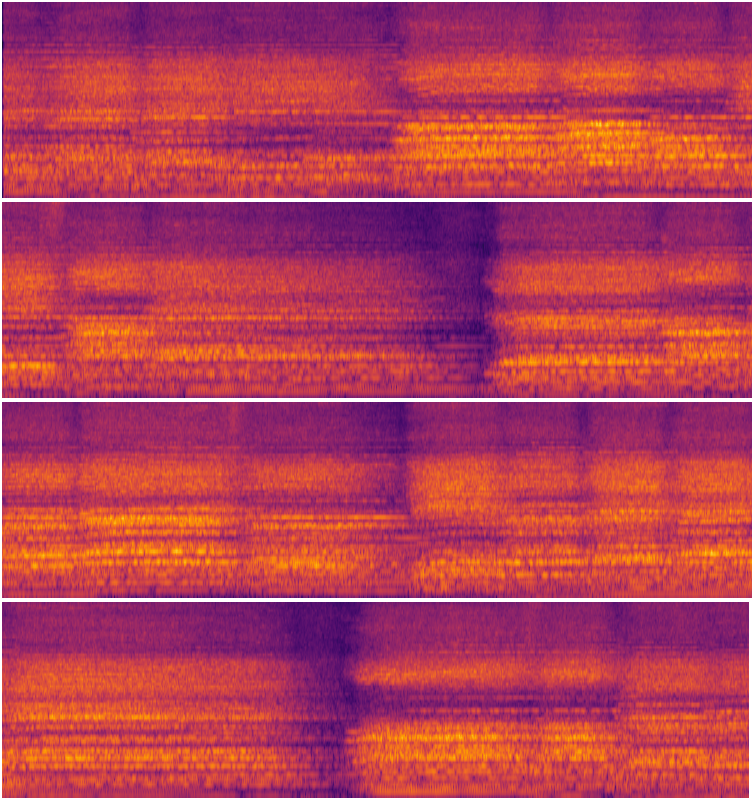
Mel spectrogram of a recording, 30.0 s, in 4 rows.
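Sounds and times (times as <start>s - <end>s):
male choir singing: 0.0s - 29.9s.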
